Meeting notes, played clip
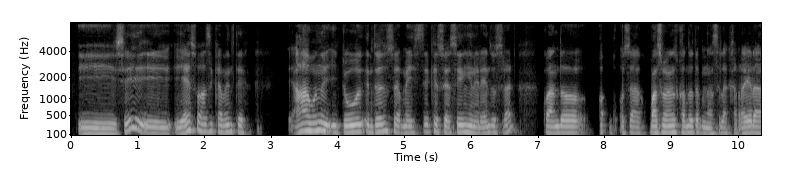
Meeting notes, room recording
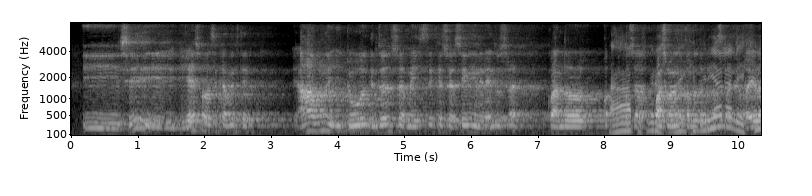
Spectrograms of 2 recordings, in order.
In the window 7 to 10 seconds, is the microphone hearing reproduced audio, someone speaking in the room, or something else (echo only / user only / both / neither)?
both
